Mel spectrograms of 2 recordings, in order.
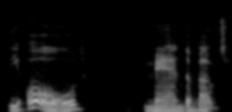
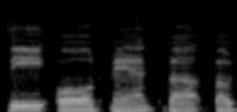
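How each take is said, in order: First: It is read as one smoothly phrased sentence. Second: It is read word by word with breaks. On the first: The speaker calls it right. "phrase it slightly different and read it this way" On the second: The speaker calls it wrong. "they tend to read in that word by word manner"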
